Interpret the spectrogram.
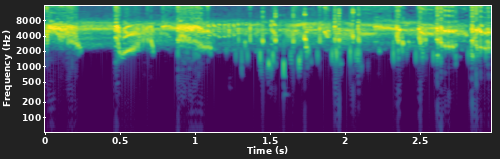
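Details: Swiftlet caller for a nesting house: busy, high-pitched chirps and short whistled notes tumbling over one another in a nonstop twitter.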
